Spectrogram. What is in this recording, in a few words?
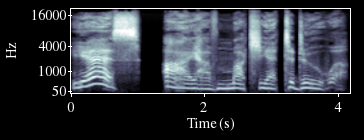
Female Night Elf; Lady Anacondra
